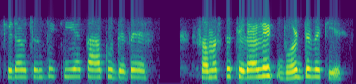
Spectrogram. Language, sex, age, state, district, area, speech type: Odia, female, 18-30, Odisha, Malkangiri, urban, conversation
